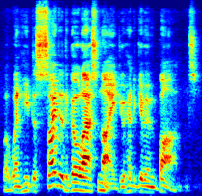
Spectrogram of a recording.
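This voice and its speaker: A man playing a shrewd, composed detective in a radio mystery, measured, pointed and wry. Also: fairly low pitch, very animated. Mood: probing, accusing. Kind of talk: old-time radio mystery acting.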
